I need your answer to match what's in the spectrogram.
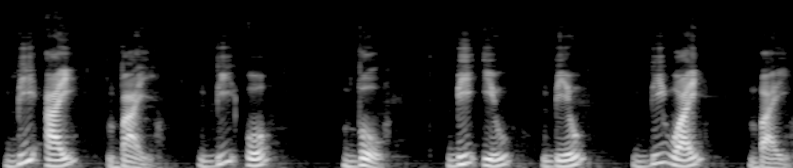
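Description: A man's voice: medium pitch, lively intonation, very slow, pauses often, breathy edge. A man teaching English reading, patiently spelling out letter pairs and their sounds one by one, often checking in with the listener. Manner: frequent "ঠিক আছে" check-ins. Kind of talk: spoken phonics lesson.

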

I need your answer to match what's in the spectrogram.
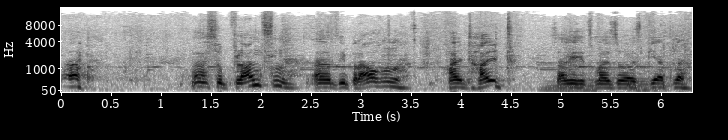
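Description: A man's voice: mid-range voice, measured pace, a little mellow, natural voice. An actor playing a young man posing as a gardener, casual and cheeky, music underneath. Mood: playful. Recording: film soundtrack with music.

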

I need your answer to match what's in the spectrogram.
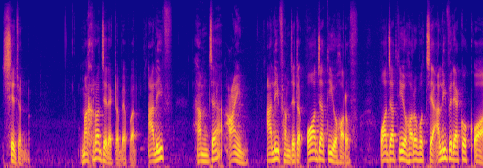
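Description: A man teaching Quran letters on a television lesson, slowly repeating sounds for viewers to say after him. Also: on the low side, a little mellow. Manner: slow, patient, repeats letters for viewers to echo.

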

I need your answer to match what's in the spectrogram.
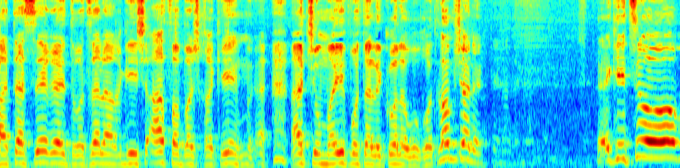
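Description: Male rabbi, high voice, lively comic storytelling sermon, mic outdoors with faint noise. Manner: animated, acts out characters with sudden shouts. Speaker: rabbi giving a Torah lecture. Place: outdoor evening event before an audience.

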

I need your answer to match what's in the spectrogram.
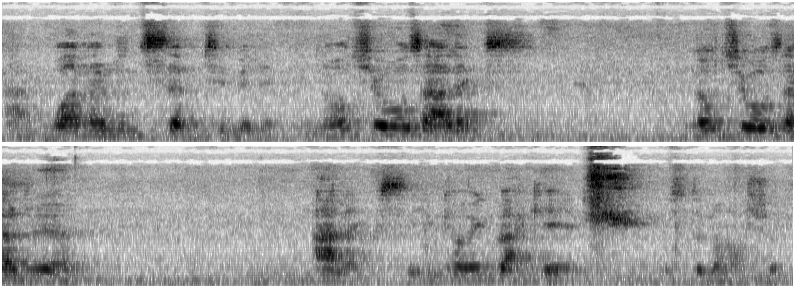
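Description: Over a podium mic, an auctioneer with a slightly high voice calls bids in a measured, rhythmic way to a full, large hall. Someone in the crowd records on a phone, yielding distant, echoey sound with room ambience and a noisy background.

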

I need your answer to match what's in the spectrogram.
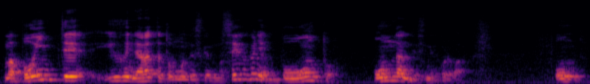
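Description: A man's voice: on the high side, very animated, quick pace. A man giving a casual, step-by-step explanatory talk as channel host, pointing things out on a chart as he goes. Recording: echoey room, mic at a distance.

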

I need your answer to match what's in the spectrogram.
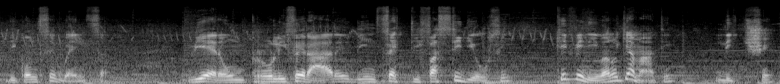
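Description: A man's voice: mid-range voice, sing-song, unhurried, a little mellow. A man narrating a documentary in an explanatory, storytelling way. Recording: music playing behind.

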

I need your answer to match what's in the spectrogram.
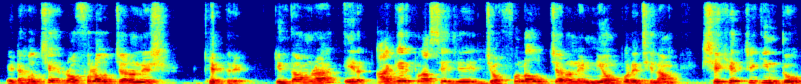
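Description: A man teaching a language lesson, spelling words out slowly and repeating each one, often asking his listeners what the letters make. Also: high-pitched, a little mellow. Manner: slow, repetitive drilling with rhetorical questions. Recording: roomy echo.

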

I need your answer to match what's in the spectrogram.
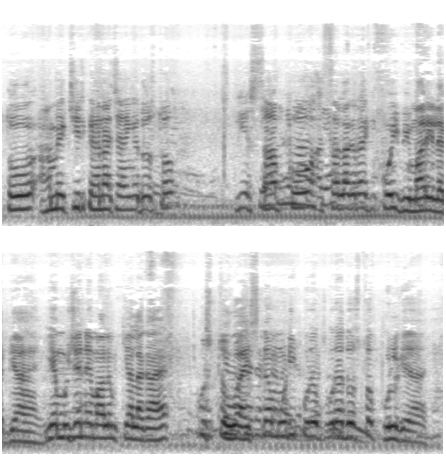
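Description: A high-voiced, fast-talking man from India rescues snakes in a village and narrates to the camera, constantly addressing viewers as friends. Amid the noisy chatter of a villager crowd, he pleads urgently whenever they threaten the snake.

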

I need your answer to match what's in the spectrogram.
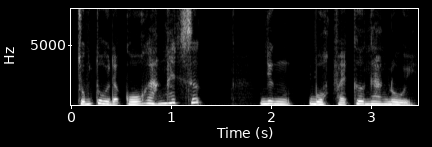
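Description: A woman voicing a grave male doctor in an audio story, delivering bad news in measured tones. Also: mid-range voice, dark tone, dry recording, lightly acted. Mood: somber.

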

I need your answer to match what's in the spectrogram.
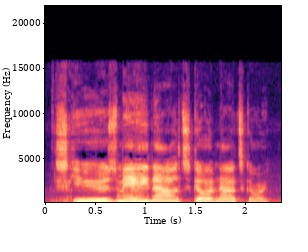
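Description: A young man, high-pitched and a bit slow, is the host of a co-op game session, speaking into a desk mic as he plays. His casual chatter is excitable and jokey, and he often drifts off with fillers.

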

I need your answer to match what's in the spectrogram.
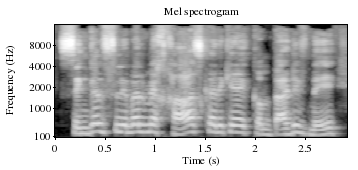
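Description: A man's voice: sits high, normal speed, a little mellow. A man with teaching a grammar lesson, patiently spelling out letters and checking in often with his listeners. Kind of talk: explanatory lesson.

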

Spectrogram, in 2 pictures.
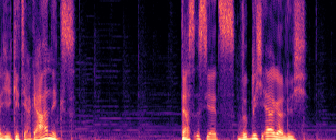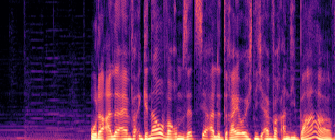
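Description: A man's voice: mid-range voice, mellow. A young man streaming a tavern game, chatting casually with his chat, joking and reading out messages.

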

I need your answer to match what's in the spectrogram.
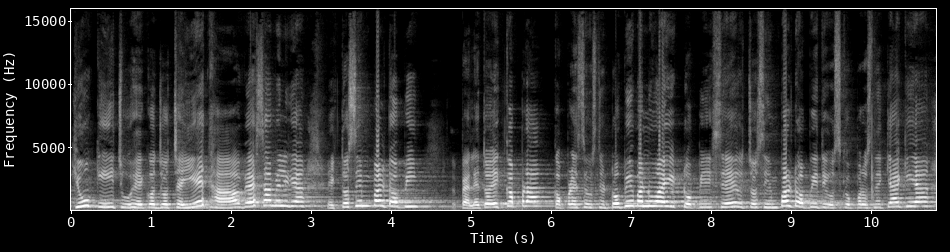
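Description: A woman's voice: high-pitched, unhurried, in a large hall. A woman teacher, animatedly telling a story and explaining words to children.

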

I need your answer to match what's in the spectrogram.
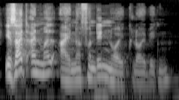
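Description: A man voicing a poor, frail old widow who speaks softly and mildly. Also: medium pitch, big pitch swings, fairly quick. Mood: gentle. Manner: soft, mild, secretive.

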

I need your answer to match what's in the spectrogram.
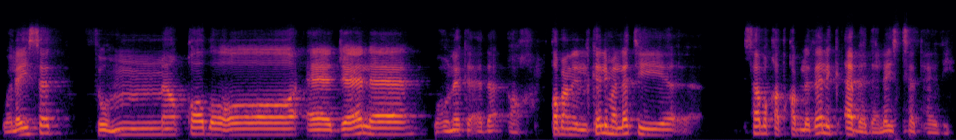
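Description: A man gives an online lecture on Quran recitation, with his voice pitched slightly high. He stretches out his example readings and pauses with fillers. The call audio sounds muffled. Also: animated, a bit bright. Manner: explains with drawn-out demonstration readings; often fills pauses with Egyptian "إيه".

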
